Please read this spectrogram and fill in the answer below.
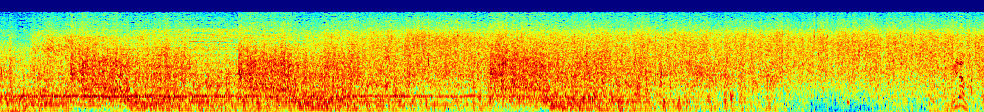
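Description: Rain falling, with thunder rumbling in swells, on a film soundtrack. A single held note sounds through about the first half and stops about seven seconds in.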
